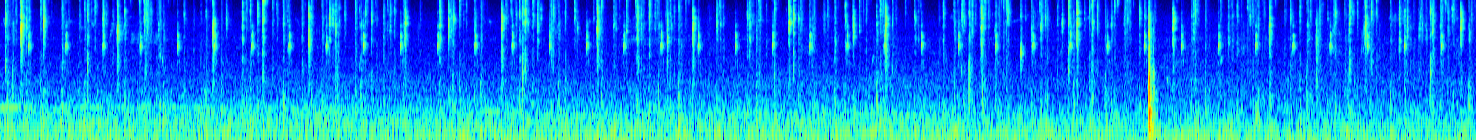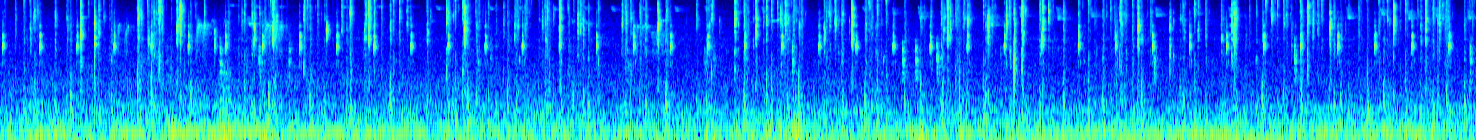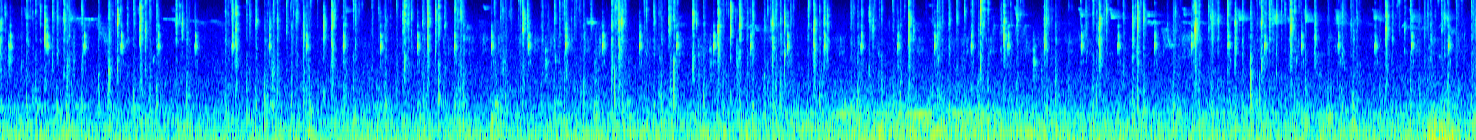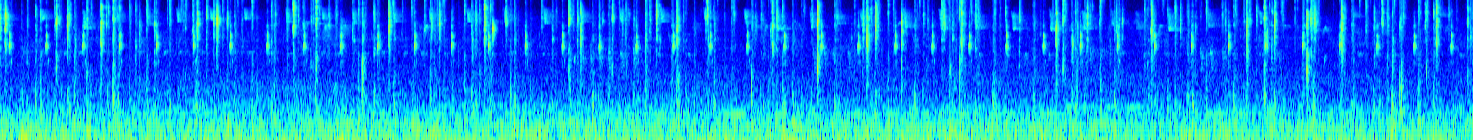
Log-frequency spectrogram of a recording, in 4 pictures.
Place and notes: Samak-san temple cave at dawn
Near Samak-san temple complex...beneath a large cliff...a recess/cave...water dripping from it's roof after the continuous rains of summer, metronome like...at dawn...fog enclosed...sounds within x sounds entering from without...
